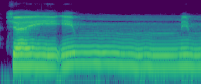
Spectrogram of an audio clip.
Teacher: Yang sebetulnya kena syai'im mim, dengung di situ. Im berdengung, mim pun dengung 2 harakat.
